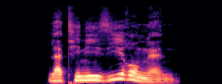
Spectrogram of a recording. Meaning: plural of Latinisierung
- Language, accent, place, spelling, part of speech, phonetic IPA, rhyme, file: German, Germany, Berlin, Latinisierungen, noun, [latiniˈziːʁʊŋən], -iːʁʊŋən, De-Latinisierungen.ogg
